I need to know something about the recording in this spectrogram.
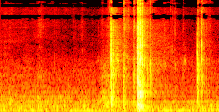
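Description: Skateboard knocking on concrete: two sharp clacks about a second in, the second the loudest, then a lighter click near the end as the tail is snapped down for an ollie.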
